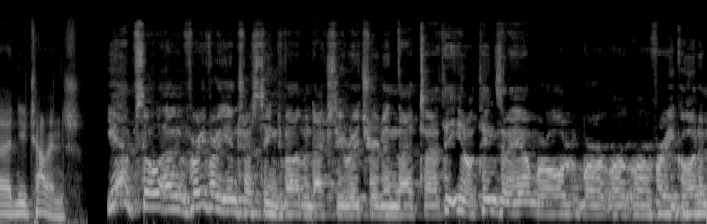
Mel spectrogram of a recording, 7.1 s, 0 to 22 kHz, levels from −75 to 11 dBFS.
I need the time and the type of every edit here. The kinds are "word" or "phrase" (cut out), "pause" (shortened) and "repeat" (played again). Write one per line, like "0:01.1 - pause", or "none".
none

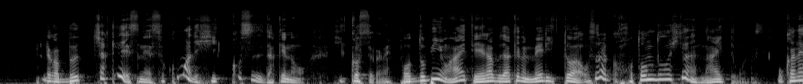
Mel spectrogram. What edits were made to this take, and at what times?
0:03.3 - pause

